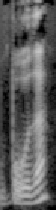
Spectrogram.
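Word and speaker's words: Bodø: Bueno, miento, estuve en una pequeña ciudad que fue donde cogí el ferry hacia la Slowfoten, que fue Bodo o Buda se pronuncia.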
